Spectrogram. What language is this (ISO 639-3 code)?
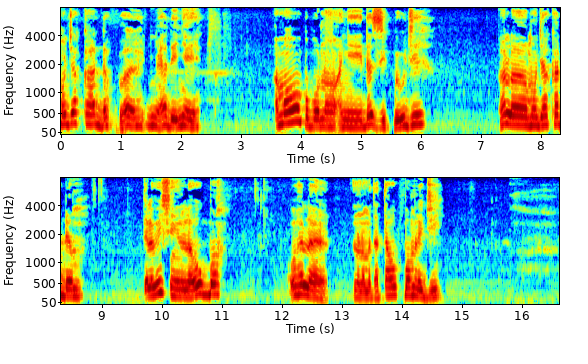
ewe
